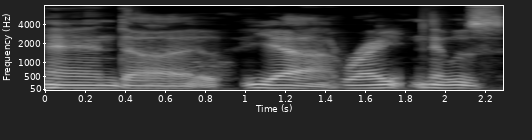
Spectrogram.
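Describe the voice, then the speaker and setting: A man with a Southern US accent has a fairly low pitch and a bright, sharp tone. The sound is dry and close with no echo, in a very clean recording with a silent background. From Alabama. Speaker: military veteran. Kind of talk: casual chat.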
